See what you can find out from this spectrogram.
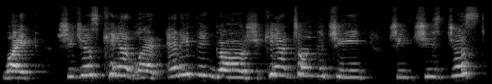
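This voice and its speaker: A woman giving a casual, blunt, profane commentary to viewers, speaking emphatically and haltingly with drawn-out words. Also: very high-pitched. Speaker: online commentary host. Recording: roomy echo.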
